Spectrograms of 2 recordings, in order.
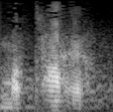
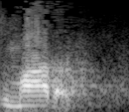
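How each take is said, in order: First: The word is said with a non-American pronunciation. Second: The word is said with an American pronunciation. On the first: "We call it martyr" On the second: "America says martyr"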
